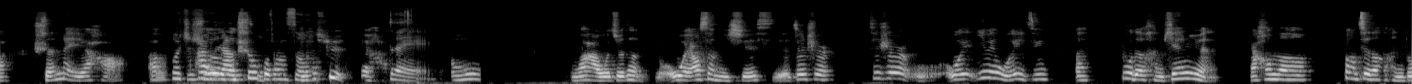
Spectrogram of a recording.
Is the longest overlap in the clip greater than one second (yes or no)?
yes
